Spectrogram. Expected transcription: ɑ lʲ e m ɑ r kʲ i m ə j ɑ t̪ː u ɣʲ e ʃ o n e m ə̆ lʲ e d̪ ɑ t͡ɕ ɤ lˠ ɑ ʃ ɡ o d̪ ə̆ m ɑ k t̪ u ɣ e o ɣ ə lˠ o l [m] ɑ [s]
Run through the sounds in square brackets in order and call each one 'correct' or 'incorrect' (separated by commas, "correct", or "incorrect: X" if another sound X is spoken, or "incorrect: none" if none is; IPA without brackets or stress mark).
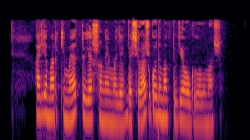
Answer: correct, incorrect: ʃ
